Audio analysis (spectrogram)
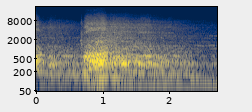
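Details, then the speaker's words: Project bakkie with newly fitted V8 and exhaust: one sharp throttle blip climbing crisply and settling smoothly to idle; healthy, clean, crispy exhaust note. "Yo, it sounds nice. Eh? I like the sound of this thing."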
